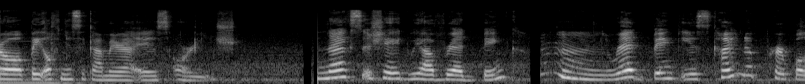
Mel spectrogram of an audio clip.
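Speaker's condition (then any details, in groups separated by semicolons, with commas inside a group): No condition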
